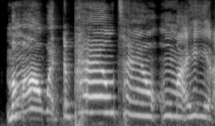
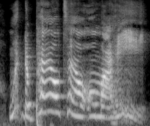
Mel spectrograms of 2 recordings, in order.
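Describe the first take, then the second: First: Slow, higher, emphatic wail; drawn-out complaint. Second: Said in the usual way. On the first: Retold or imitated. Son telling how mom hit him, slow emphatic complaint. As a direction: stretch out "Pound Town" in outrage.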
